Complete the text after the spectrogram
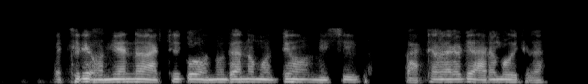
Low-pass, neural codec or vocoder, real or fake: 5.4 kHz; codec, 24 kHz, 6 kbps, HILCodec; fake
